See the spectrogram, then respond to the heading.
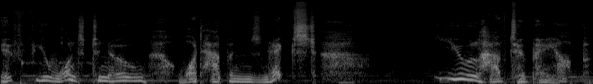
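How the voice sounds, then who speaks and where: A man performs a put-on character voice at a very slow pace. His pitch swings very widely, with long, frequent pauses. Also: fairly high pitch for a man. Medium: video game. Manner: chuckling, wheedling.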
